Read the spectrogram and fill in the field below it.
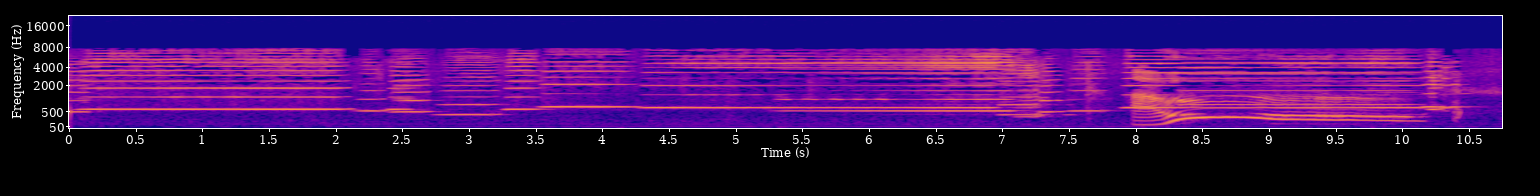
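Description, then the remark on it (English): A slow, wavering harmonica melody of sustained notes gives way to a person's loud howl imitating a coyote, sliding up sharply and then drawing out in a mournful, falling wail. “Well, that imitation of a coyote was pretty sad itself.”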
